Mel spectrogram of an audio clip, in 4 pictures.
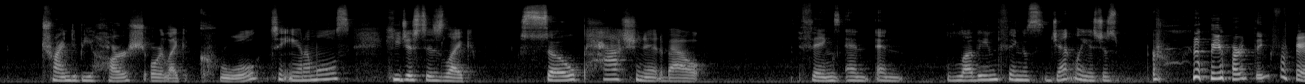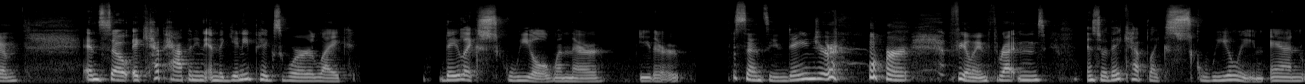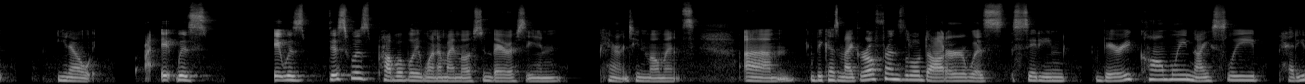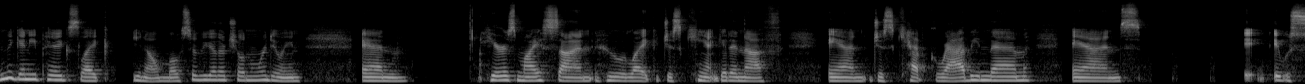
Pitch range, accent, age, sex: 165-205 Hz, American, 20-39, female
